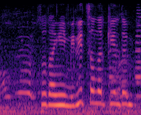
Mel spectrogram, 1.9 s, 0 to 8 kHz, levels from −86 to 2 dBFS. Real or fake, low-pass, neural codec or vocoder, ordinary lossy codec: real; 7.2 kHz; none; none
